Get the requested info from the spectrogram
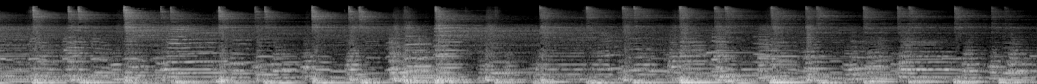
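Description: Big-band jazz ensemble playing live: saxophones, trumpets and trombones together over a bass line, with a steady beat.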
